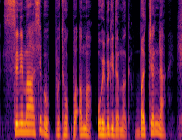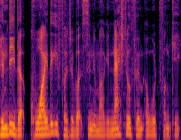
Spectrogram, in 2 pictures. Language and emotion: Manipuri, neutral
